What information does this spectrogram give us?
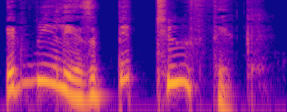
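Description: A man's voice: extremely high pitch, sing-song, normal speed, mellow, slightly rough, dry recording, clean studio sound, voice pushed up, exaggerated voice. A man voicing a scathing, indignant headmistress in an audiobook story.

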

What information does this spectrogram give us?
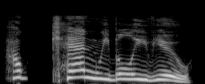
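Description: An angry, anxious boy in a children's audiobook, played by a woman. He speaks in a high, urgent, demanding voice, recorded dry and close. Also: big pitch swings, slow pace, darkish tone, dry recording. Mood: accusing. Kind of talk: audiobook character voice.

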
